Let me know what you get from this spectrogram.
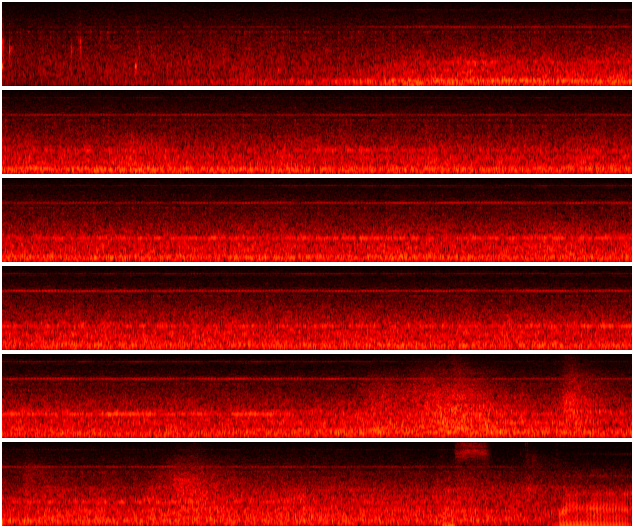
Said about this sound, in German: Kleiner Sound, der ist gestern beim Bouncen verloren gegangen, den wollte ich euch gerne noch nachliefern. Das waren die Maschinengeräusche aus der Staatsoper Unter den Linden, die erklungen sind, als das Orchester eben nicht ganz sang- und klanglos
